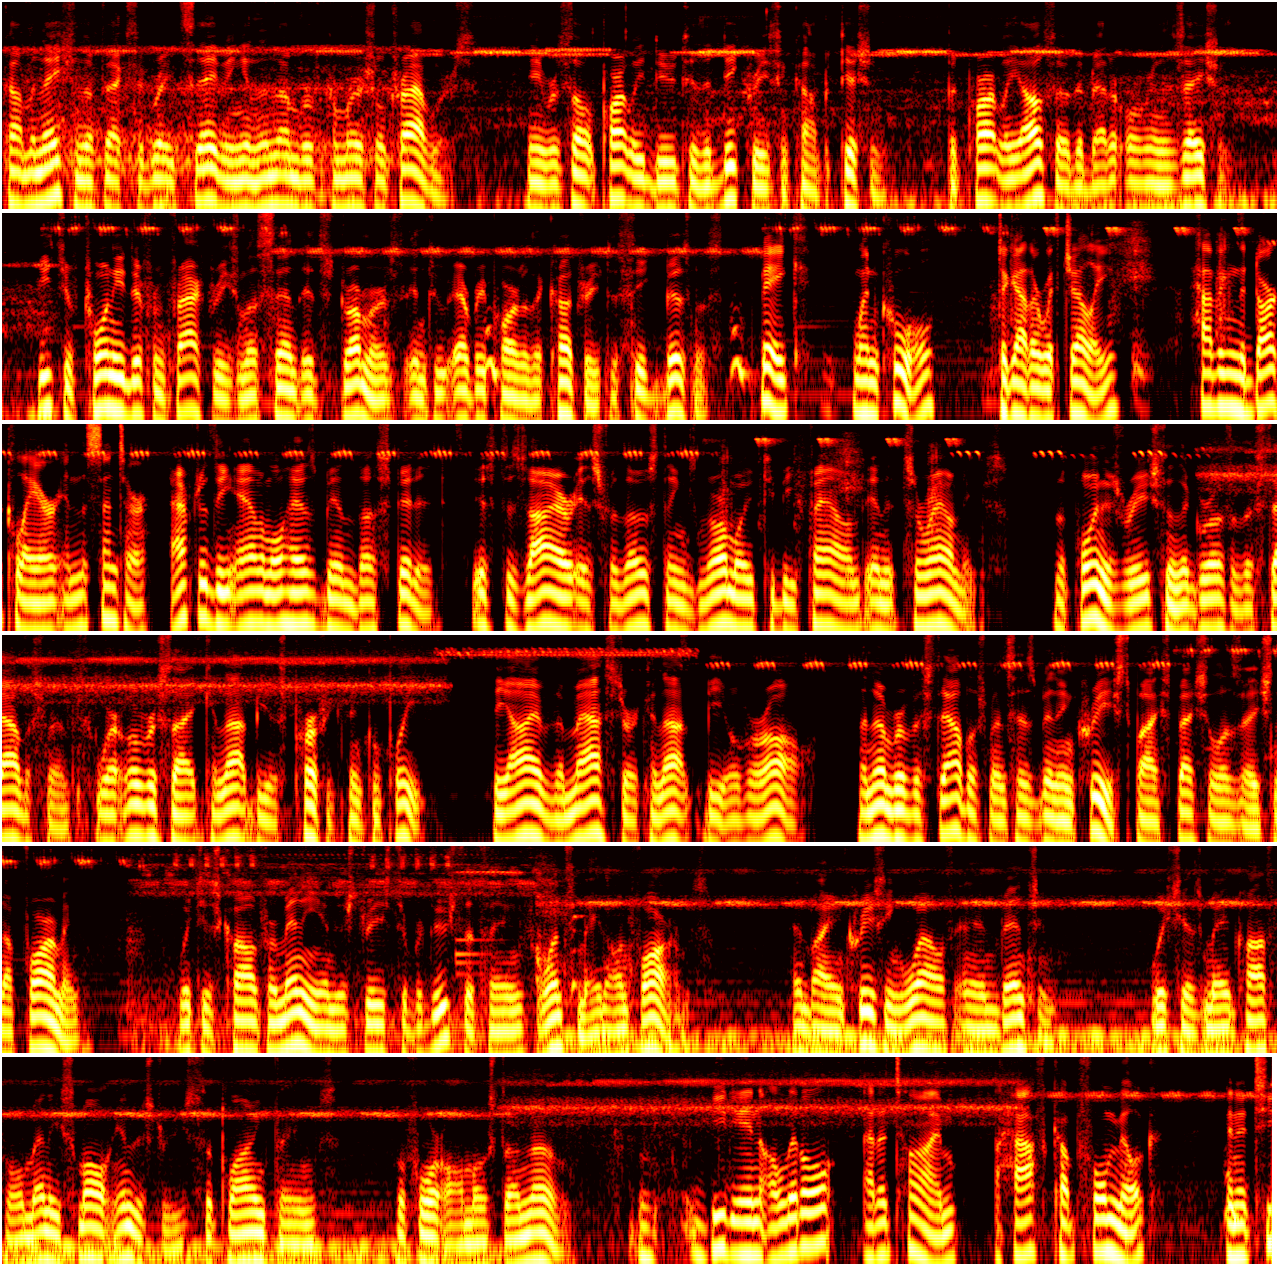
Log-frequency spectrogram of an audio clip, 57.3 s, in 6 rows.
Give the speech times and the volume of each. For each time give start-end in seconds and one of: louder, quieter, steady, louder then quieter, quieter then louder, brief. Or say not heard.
0.0-57.2 steady.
